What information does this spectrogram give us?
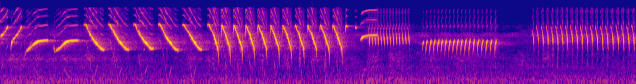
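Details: Canary in long, non-stop 'gacor' singing, a champion-style masteran song: rapid series of clear whistled downward sweeps, about four a second, then buzzy flat rolls and a fast rattling trill, with short pauses between phrases.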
